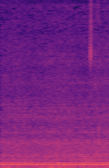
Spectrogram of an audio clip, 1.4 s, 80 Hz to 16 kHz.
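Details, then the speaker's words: Honda Africa Twin DCT motorcycle, about 6,000 miles, new Motoz Tractionator knobby tires (RallZ rear, Desert H/T front), riding at higher cruising speed; loud steady mid-pitched humming drone over road rumble: normal knobby tire hum. "It is loud though. You can hear them that humming noise."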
